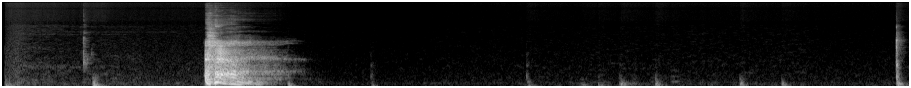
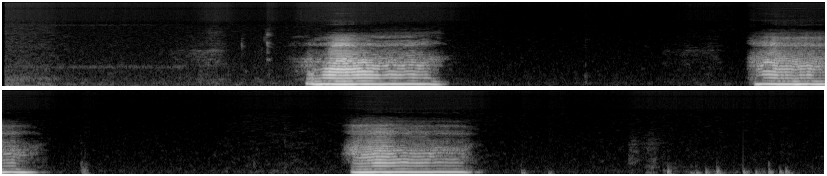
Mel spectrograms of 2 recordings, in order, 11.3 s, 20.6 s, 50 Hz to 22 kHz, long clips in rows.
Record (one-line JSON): {"cough_length": "11.3 s", "cough_amplitude": 32768, "cough_signal_mean_std_ratio": 0.18, "exhalation_length": "20.6 s", "exhalation_amplitude": 18827, "exhalation_signal_mean_std_ratio": 0.38, "survey_phase": "beta (2021-08-13 to 2022-03-07)", "age": "65+", "gender": "Male", "wearing_mask": "No", "symptom_runny_or_blocked_nose": true, "symptom_fatigue": true, "smoker_status": "Never smoked", "respiratory_condition_asthma": false, "respiratory_condition_other": false, "recruitment_source": "REACT", "submission_delay": "2 days", "covid_test_result": "Negative", "covid_test_method": "RT-qPCR"}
